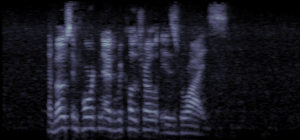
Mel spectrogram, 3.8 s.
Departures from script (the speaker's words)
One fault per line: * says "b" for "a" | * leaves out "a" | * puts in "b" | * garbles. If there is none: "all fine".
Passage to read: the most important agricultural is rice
all fine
